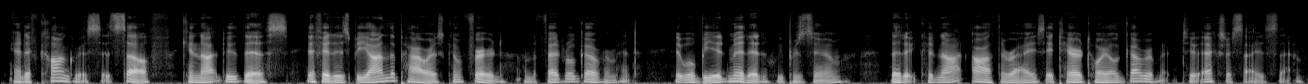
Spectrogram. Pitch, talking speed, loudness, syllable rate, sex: 110 Hz, 155 wpm, -21 LUFS, 5.1 syllables/s, male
